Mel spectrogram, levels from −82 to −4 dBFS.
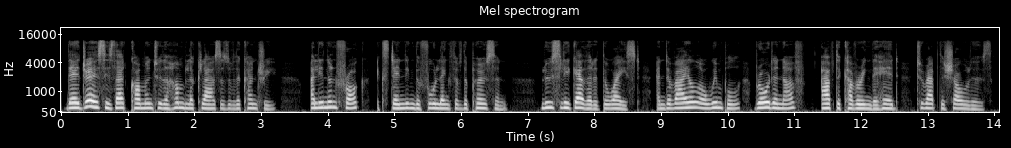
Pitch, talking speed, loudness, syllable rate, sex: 205 Hz, 175 wpm, -19 LUFS, 5.1 syllables/s, female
